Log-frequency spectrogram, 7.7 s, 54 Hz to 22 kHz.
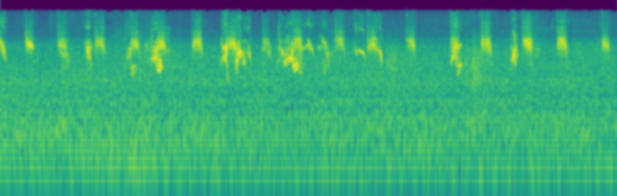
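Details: Welcoming sparrows outside a cultural hall on 7 February 2020 chatter in lively clusters of high, squeaky chirps, bunched around the third and fourth seconds and again near the end, several birds at once.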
